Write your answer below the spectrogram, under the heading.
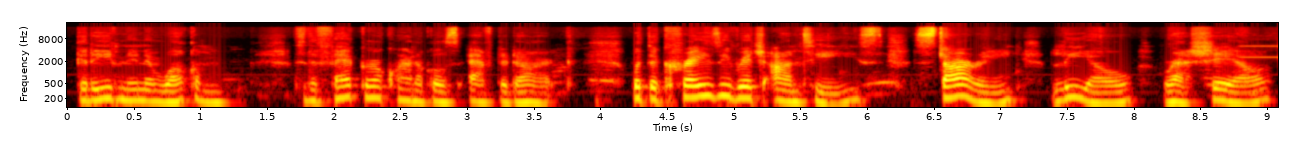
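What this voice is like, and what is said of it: Sultry, seductive voice. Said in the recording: “put on my sexy voice”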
